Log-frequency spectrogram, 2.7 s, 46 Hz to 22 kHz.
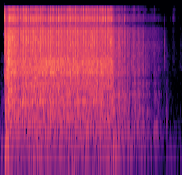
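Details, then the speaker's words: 1946 Willys flatfender Jeep that sat a while, starter fired through a momentary switch at the solenoid: steady, even whirring crank, then a clean spin-down with no grinding; normal cranking. A critter nest in the bell housing spits dirt out. "some sort of Critter got into the bell housing and made a nest and now when the engine cranks over it spits all of his his little house out which is kind of unfortunate for him"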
